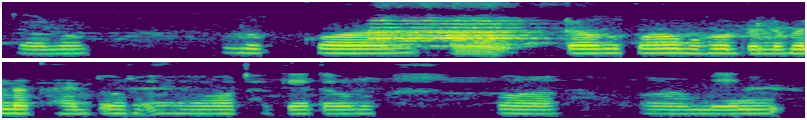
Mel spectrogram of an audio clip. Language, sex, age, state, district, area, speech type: Assamese, female, 30-45, Assam, Kamrup Metropolitan, urban, spontaneous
